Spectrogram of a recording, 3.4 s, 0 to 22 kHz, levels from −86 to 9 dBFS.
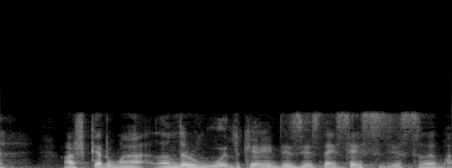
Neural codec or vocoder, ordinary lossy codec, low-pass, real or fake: codec, 16 kHz in and 24 kHz out, 2.2 kbps, FireRedTTS-2 codec; none; 7.2 kHz; fake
